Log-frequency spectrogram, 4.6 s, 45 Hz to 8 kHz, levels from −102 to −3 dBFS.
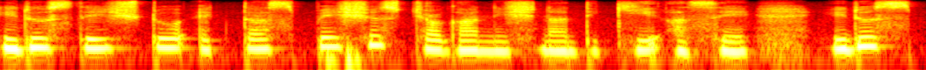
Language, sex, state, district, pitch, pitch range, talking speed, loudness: Nagamese, female, Nagaland, Kohima, 215 Hz, 195-230 Hz, 140 wpm, -16 LUFS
